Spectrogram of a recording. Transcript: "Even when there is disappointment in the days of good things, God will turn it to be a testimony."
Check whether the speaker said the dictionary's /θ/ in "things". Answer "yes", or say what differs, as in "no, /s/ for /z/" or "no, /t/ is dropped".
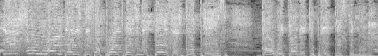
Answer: no, /t/ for /θ/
